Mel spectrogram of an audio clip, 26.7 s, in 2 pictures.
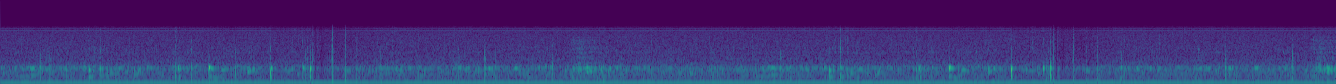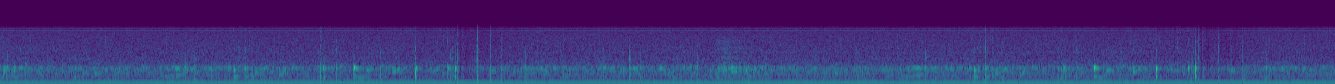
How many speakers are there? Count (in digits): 0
